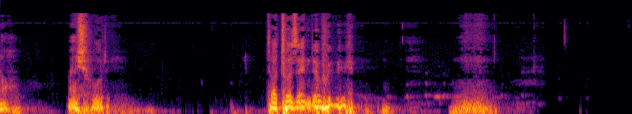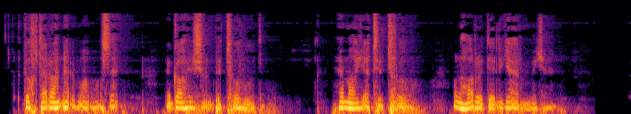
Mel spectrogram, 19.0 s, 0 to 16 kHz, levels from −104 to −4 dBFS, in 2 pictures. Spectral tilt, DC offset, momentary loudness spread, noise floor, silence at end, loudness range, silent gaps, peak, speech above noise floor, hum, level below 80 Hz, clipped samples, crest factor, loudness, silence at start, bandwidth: -7.5 dB/octave; under 0.1%; 21 LU; -67 dBFS; 1 s; 13 LU; 2.92-2.96 s, 3.04-3.14 s, 8.19-8.37 s, 8.55-9.53 s; -2 dBFS; 49 dB; none; -34 dBFS; under 0.1%; 20 dB; -20 LUFS; 0 s; 11 kHz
